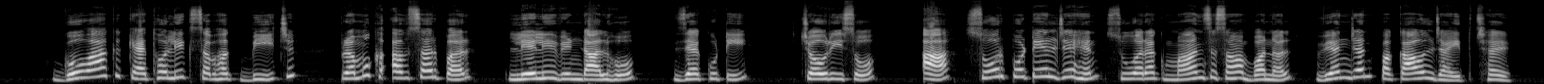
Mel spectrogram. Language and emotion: Maithili, neutral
